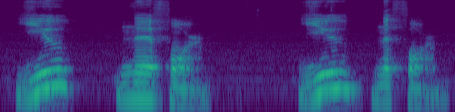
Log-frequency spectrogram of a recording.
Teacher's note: So our emphasis is in the beginning.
